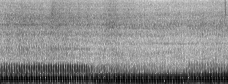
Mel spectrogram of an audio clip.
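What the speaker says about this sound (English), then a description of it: "I love going through the gears" A vehicle engine revving loudly and close up while the driver shifts through the gears, a steady throbbing drone that drops in pitch at each shift, with no talking over it.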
